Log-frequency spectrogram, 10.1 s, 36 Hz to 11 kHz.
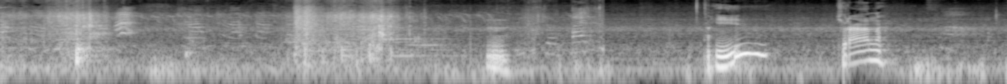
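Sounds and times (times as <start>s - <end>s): children and people talking: 0.0s - 6.6s, 9.1s - 10.0s.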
